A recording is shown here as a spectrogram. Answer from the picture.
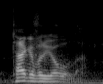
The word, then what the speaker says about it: Tagovailoa: Help me pronounce his last. Tagovailoa.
